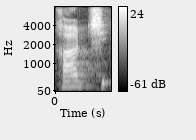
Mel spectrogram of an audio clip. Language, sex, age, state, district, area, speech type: Tamil, female, 60+, Tamil Nadu, Viluppuram, rural, read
